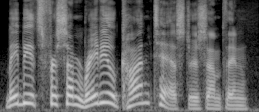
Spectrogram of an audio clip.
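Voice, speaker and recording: A woman's voice: mid-range voice, wildly swooping pitch, moderate pace, no room sound, clean studio sound. A woman playing an earnest, literal-minded park ranger in a comedy audio drama, polite, pedantic and easily flustered. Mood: polite, curious.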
